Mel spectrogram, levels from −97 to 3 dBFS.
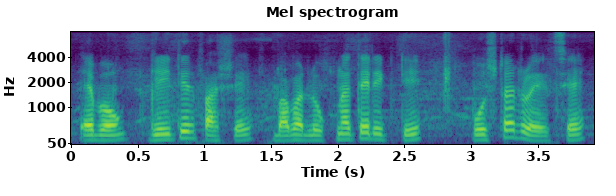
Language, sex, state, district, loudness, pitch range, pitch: Bengali, male, Tripura, West Tripura, -18 LUFS, 130-150 Hz, 140 Hz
